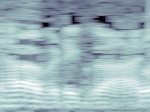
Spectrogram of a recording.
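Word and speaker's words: Havre de Grace: It's because I remember the old racetrack, and it was pronounced, they called it Harvard de Gras. – Well, that's how they named the town. Maryland's Harvard de Gras, too.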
